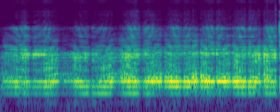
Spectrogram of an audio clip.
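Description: A Korbanth MPP lightsaber hilt with a Proffieboard and neopixel blade gives a steady, buzzing electric hum that swells and wavers gently with smooth swings, close and continuous with no talking.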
